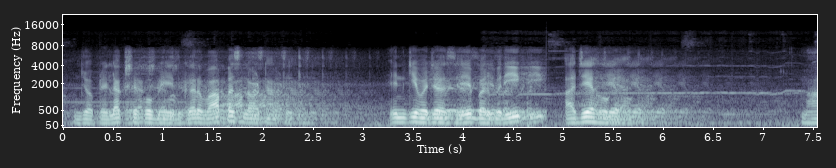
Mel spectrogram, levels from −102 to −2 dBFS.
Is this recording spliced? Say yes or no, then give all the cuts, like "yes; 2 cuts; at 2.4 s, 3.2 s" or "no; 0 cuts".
yes; 1 cut; at 4.9 s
